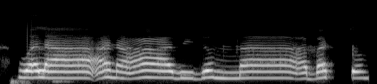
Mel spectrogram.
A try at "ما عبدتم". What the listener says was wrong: ماں کو بہت لمبا نہیں کریں گے، ٹھیک ہے. ما عبدتم.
